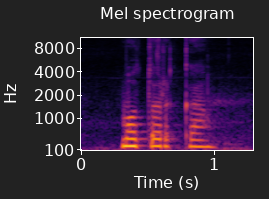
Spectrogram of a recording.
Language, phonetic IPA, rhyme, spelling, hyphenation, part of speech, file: Czech, [ˈmotorka], -orka, motorka, mo‧tor‧ka, noun, Cs-motorka.ogg
- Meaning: bike, motorbike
